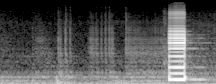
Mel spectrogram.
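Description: Quiz-show buzzer sounding once near the end, a short flat electronic beep as a player rings in to answer. Before it there is only faint studio room tone.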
